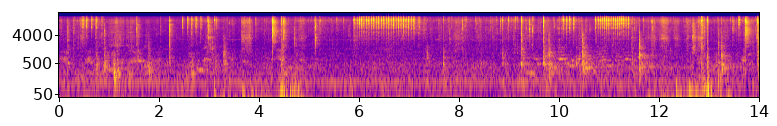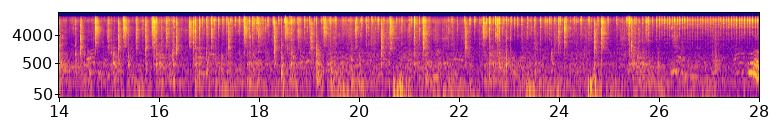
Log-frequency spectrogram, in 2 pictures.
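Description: Bicycle drivetrain turned by hand on a stand: the chain runs over the 11-speed cassette with rapid clicking and rattling as the SRAM rear derailleur shifts across the cogs, a test of shifting on a freshly fitted cable whose tension turns out a little loose.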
